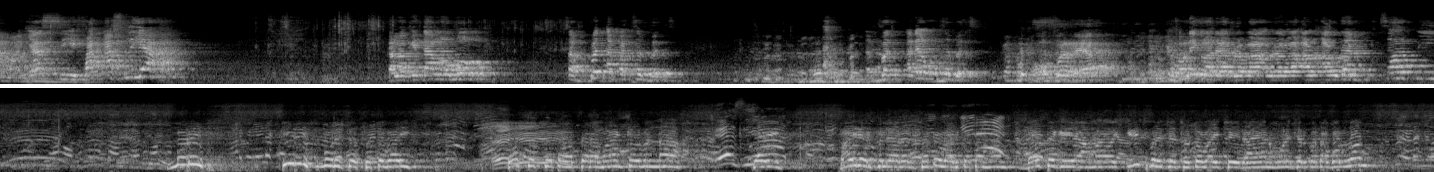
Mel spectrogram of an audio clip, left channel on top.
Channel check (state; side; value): different; both; correlation 0.00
